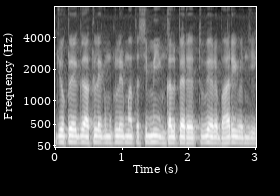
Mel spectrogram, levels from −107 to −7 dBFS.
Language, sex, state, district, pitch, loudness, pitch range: Tulu, male, Karnataka, Dakshina Kannada, 120 Hz, -15 LUFS, 115-125 Hz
